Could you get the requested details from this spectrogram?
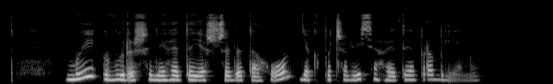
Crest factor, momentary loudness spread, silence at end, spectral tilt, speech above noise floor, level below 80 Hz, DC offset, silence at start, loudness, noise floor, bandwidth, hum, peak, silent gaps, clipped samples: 18 dB; 8 LU; 0.75 s; -5 dB/octave; 52 dB; -78 dBFS; under 0.1%; 0.65 s; -24 LUFS; -76 dBFS; 11.5 kHz; none; -6 dBFS; none; under 0.1%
